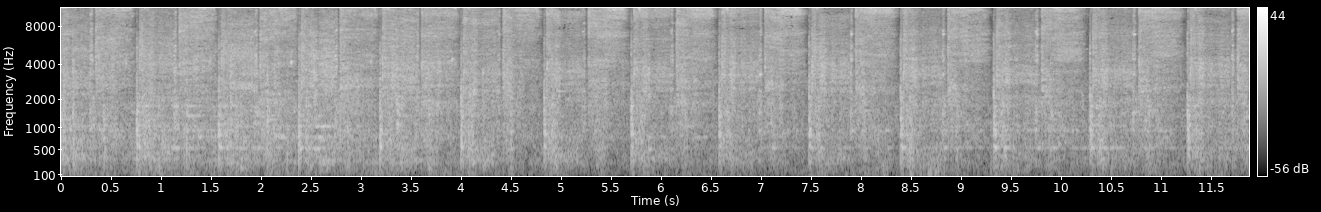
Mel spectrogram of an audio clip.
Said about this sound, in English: Oh, a bit of wheel slip there.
